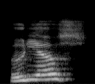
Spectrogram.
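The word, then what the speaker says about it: Buteos: explanation to help remember and i'm going to pronounce this wrong budios perfect yeah yeah so the budio is um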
